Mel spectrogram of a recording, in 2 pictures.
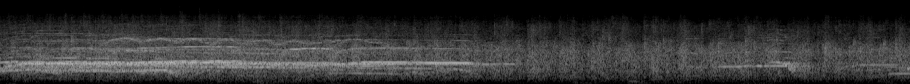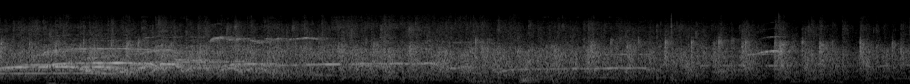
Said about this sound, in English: a huge, huge round of applause for Fruin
